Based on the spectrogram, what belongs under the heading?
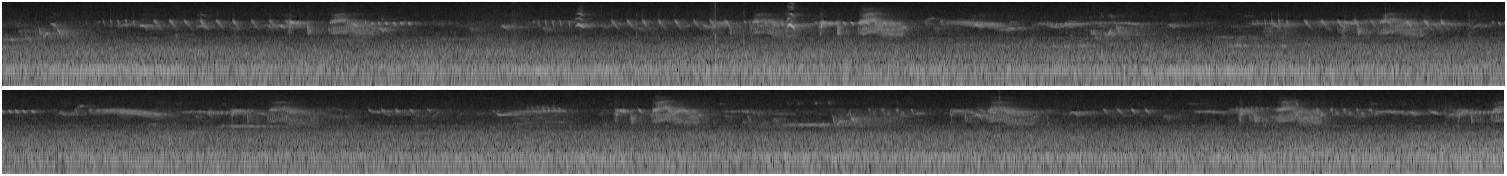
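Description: Small songbirds chirping and calling in overlapping bursts, with quick trills and short chirps following one another every second or so. A faint steady low hum runs underneath.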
